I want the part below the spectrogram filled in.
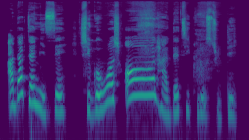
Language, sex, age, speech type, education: Nigerian Pidgin, female, 30-45, read, secondary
